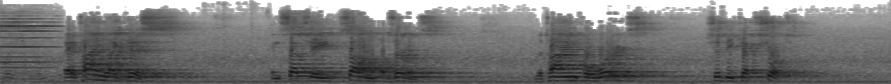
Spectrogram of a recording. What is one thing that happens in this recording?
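A man speaks slowly and formally into a microphone.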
